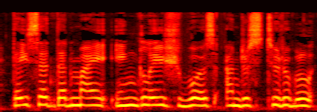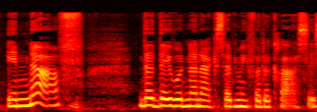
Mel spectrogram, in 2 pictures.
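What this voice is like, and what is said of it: Czech-accented English. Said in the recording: “I'm originally from Czech Republic ... I was told that I cannot lose my accent ... you will hear my accent every time we talk”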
